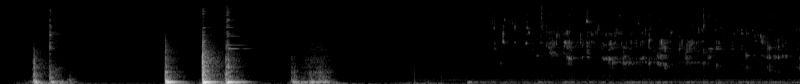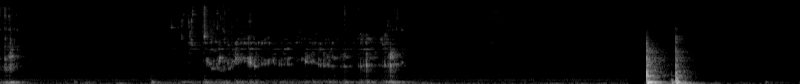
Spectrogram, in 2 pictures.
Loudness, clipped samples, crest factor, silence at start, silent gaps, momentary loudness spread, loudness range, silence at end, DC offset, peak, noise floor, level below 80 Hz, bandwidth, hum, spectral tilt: -24 LUFS; under 0.1%; 28 dB; 0.35 s; none; 28 LU; 25 LU; 1.1 s; under 0.1%; -2 dBFS; -69 dBFS; -40 dBFS; 13.5 kHz; none; -7.5 dB/octave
